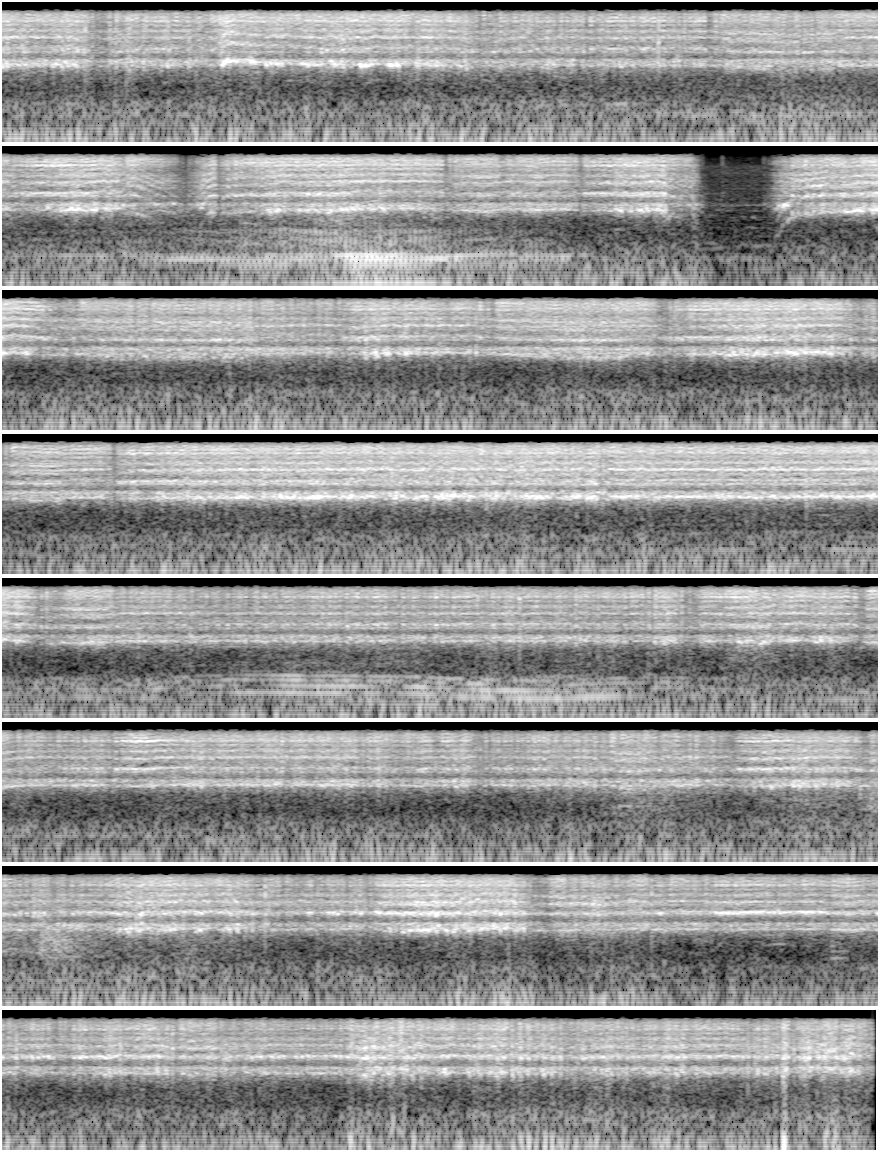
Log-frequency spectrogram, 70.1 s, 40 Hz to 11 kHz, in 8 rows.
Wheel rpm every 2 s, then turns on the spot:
230, 240, 230, 220, 210, 130, 220, 190, 110, 210, 220, 220, 220, 220, 210, 210, 210, 220, 230, 230, 240, 230, 230, 230, 230, 220, 230, 230, 230, 220, 230, 230, 230, 230, 230.
none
